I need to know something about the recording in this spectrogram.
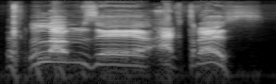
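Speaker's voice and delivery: very slow, loud shouted words. Retold or imitated. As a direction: drag out the insult loudly. Mock director complaint.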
